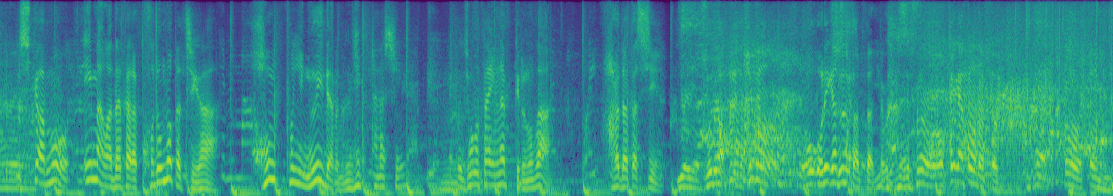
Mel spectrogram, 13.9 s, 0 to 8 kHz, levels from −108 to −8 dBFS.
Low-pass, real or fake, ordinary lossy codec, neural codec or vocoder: none; fake; none; codec, 16 kHz, 2 kbps, X-Codec, HuBERT features, trained on general audio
